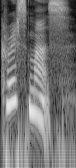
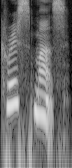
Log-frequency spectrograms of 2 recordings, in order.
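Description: No difference in how they are said.

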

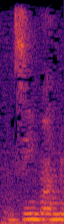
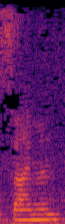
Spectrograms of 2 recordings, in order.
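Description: First: The name is said with a German pronunciation. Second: The name is said with an English pronunciation. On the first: "I think I pronounce it quite German, like I would pronounce Simon" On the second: "which in English is Simon"

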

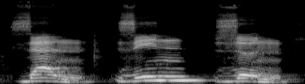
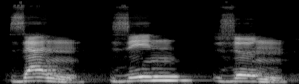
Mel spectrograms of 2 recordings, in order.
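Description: Both takes have the same delivery.

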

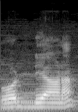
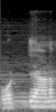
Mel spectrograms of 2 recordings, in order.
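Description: First: The middle consonant is a voiced d sound. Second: The middle consonant is a voiceless t sound. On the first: The speaker calls it right. "ഓഡ്യാണം എന്ന് തന്നെ വരണം" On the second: The speaker calls it wrong. "ഓട്ട്യാണം എന്ന് ഉച്ചരിക്കരുത്"

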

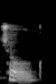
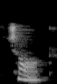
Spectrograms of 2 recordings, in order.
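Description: First: The L is pronounced. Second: The L is silent. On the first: The speaker calls it wrong. "Not chalk, of course" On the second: The speaker calls it right. "we have all learned it as"

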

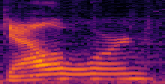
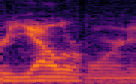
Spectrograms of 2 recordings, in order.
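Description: First: The word begins with a hard G sound. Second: The word begins with a Y sound. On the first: The speaker calls it wrong. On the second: The speaker calls it right.

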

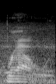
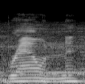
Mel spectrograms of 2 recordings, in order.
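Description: First: The final n sound is dropped. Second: The final n sound is pronounced. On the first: "The Thai people all say brow" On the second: "Thai people can't say brown"

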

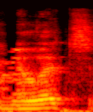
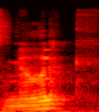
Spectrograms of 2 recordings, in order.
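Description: First: The name ends with a ch sound. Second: The name ends with a k sound. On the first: The speaker calls it wrong. "I don't know why I pronounced it with a CH" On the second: The speaker calls it right. "it's pronounced like it's written"

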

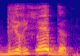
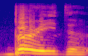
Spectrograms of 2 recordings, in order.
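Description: First: The word is pronounced the French way. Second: The word is pronounced the English way.

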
